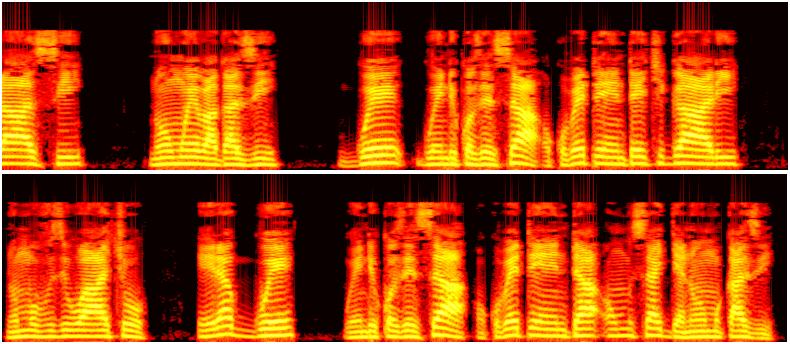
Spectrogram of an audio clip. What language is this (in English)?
Ganda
